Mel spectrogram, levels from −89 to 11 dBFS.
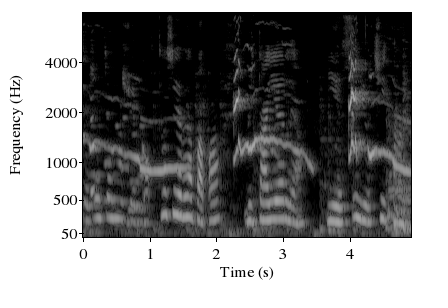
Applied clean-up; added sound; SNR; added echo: classical method log-MMSE.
